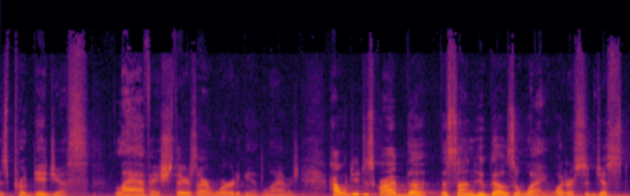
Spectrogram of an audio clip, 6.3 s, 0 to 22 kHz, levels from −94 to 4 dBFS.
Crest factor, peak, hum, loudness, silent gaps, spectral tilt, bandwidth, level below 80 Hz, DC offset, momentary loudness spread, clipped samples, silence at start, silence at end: 22 dB; -6 dBFS; none; -28 LUFS; none; -6 dB/octave; 19 kHz; -58 dBFS; under 0.1%; 13 LU; under 0.1%; 0 s; 0 s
